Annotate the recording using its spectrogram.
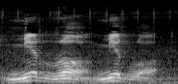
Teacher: Bila jumpa dengan ra kita tak bunyikan Nun kita masukkan terus Idam masukkan terus pada huruf ra bila gunah dengan tidak ada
